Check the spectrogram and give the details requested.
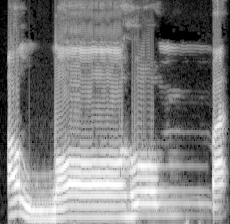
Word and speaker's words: আল্লাহ: জবর অথবা পেশ হইলে এই লামকে ল অর্থাৎ মোটা করিয়া পড়িতে হয় তো এখানে দেখুন আল্লাহ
